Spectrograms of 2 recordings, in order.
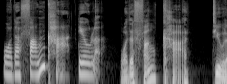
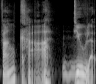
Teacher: Fang, second tone. Ka, third tone.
